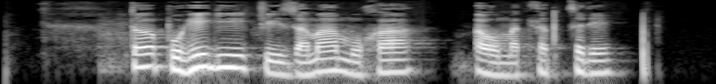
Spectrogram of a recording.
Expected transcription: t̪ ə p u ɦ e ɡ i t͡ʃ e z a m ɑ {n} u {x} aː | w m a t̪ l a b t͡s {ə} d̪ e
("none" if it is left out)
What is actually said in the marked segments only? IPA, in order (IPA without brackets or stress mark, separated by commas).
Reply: m, x, ə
